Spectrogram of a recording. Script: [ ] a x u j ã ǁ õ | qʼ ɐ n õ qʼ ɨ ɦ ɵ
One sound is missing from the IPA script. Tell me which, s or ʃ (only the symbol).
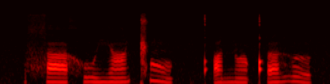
s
